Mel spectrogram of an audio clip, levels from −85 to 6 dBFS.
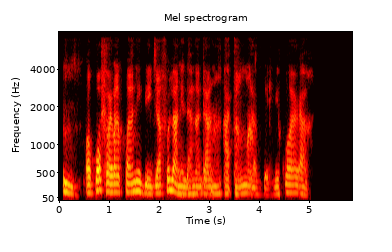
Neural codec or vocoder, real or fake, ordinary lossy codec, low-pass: codec, 24 kHz, 1.5 kbps, HILCodec; fake; AAC, 48 kbps; 7.2 kHz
